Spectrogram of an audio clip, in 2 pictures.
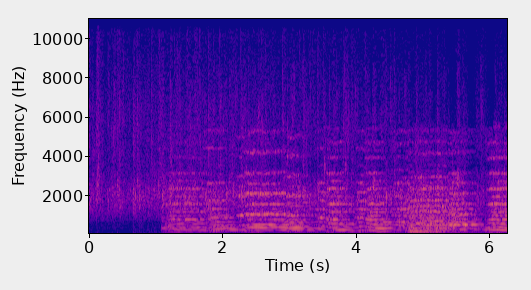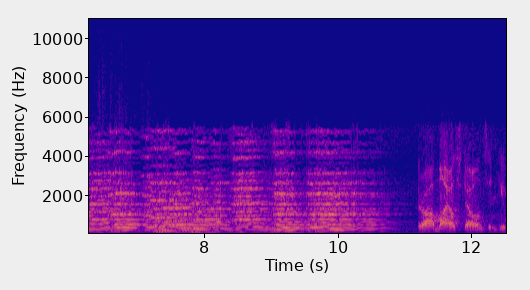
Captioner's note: applause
